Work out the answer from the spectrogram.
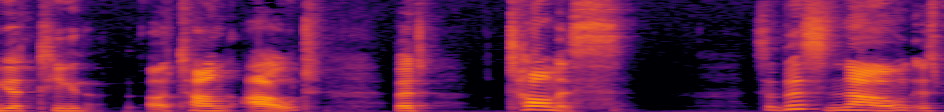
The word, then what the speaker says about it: Thomas: Thomas, practically H is silent, or you have to aspirate your T a little more, Thomas.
